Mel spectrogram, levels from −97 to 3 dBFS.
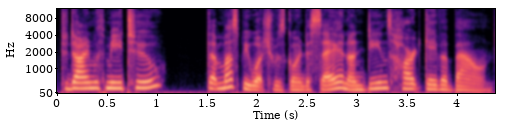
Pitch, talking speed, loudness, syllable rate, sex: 200 Hz, 275 wpm, -17 LUFS, 5.6 syllables/s, female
